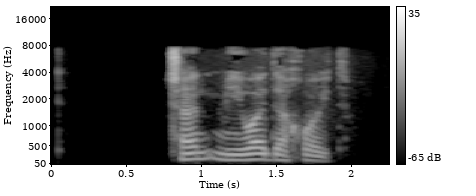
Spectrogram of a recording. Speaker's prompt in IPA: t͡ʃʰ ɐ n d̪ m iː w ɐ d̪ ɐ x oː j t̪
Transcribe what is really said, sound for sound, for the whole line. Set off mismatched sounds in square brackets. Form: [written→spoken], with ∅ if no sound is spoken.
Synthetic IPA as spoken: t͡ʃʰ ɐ n d̪ m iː w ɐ d̪ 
